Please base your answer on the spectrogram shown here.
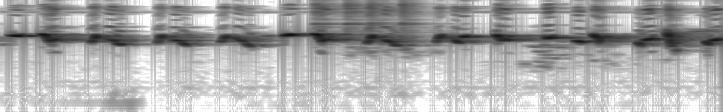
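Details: Pet male sooty-headed bulbul in a long rolling 'ropel panjang' run of quick 'cuk' notes, each a sharp bright chirp dropping in pitch, repeated steadily with a few harsher squawky notes midway.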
